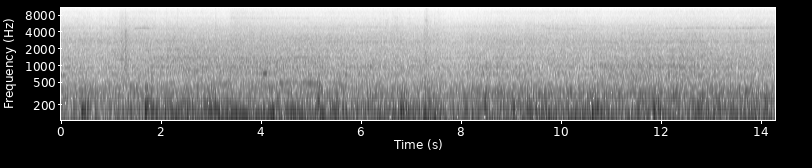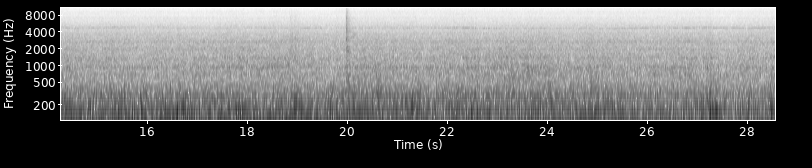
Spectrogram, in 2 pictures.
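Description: Diesel railcar running along the line at steady speed, heard from on board: a constant rumble of engine and wheels on the rails, with a single sharp tick about twenty seconds in.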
